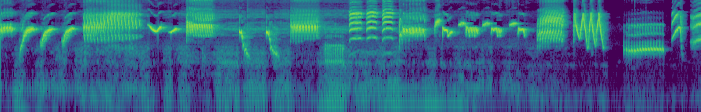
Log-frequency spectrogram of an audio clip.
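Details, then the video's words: Javan pied starling in a fast, varied song of rising whistles, harsh buzzy bursts, rapid trills and clear piping notes, delivered without pause. "Master Jalak Suren Gacor Full Nembak Suara Panjang"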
